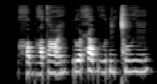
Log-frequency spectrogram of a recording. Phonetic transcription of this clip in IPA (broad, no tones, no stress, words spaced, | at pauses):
hɒbʱetˤĩ | ɾu ħɒbʱuɗĩ ǀũɣĩ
